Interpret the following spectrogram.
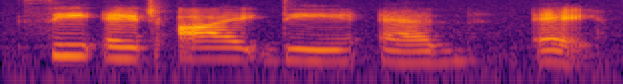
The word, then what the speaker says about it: echidna: an echidna echidna and it's spelled d e-c-h-i-d-n a and it's pronounced echidna i'm pretty sure i've got that right and i'm going to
